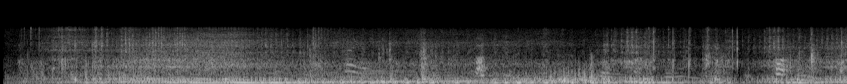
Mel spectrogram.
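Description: Car engine running with a low, steady hum whose pitch shifts slightly as the car is driven around, with people's voices heard faintly under it.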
